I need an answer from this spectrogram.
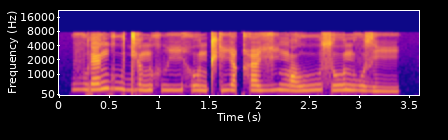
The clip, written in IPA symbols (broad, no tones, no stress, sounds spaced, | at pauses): v u ɾ æ ŋ ɡ uː dʲ ɒː n u x β iː h oː n t͡ʃʼ iː qʰ iː ɣ i ŋ ɒ ɣ uː s oː n v o z iː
